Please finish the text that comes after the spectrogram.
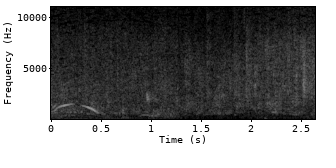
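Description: Water drips and flows faintly in a sacred place in Dogon country, Mali, where rain seeps through rock fissures; a soft, steady wash of trickling with occasional bird chirps.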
